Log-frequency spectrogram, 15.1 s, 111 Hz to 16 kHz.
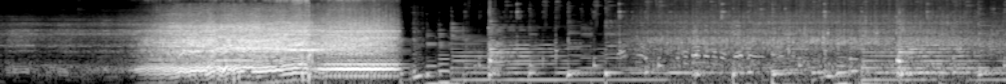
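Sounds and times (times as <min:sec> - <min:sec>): engine revving hard: 0:01.6 - 0:06.2, 0:09.4 - 0:15.0
music-like tones: 0:02.4 - 0:15.0.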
